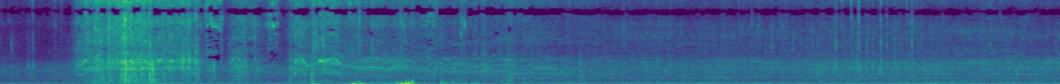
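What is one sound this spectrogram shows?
A small electric motor whirs as a toy truck climbs over rocks.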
